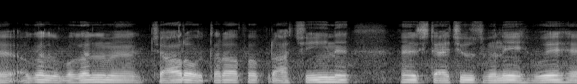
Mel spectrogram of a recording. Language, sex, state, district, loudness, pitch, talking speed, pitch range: Hindi, male, Jharkhand, Ranchi, -16 LUFS, 100 Hz, 105 wpm, 95-105 Hz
